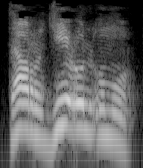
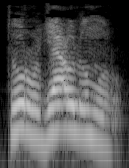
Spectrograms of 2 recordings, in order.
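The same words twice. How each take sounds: First: The first vowel is a, the j has i. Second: The first vowel is u, the j has a. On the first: "بفتح التاء ترجع الأمور، فتح التاء وكسر الجيم" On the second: "بضم التاء وفتح الجيم ترجع الأمور"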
